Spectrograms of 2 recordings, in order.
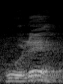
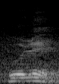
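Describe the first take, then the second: Both takes have the same delivery.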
